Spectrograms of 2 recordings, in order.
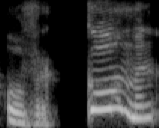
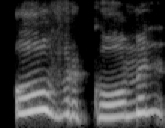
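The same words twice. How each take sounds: First: The stress is on the last part. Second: The stress is not on the last part. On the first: Something befalls or happens to me. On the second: To make the effort of travelling over.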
